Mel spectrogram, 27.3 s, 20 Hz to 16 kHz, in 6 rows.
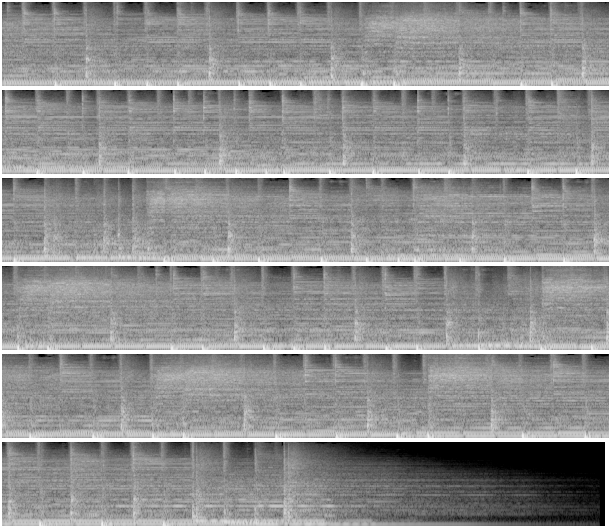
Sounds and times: Music: 0.0 - 27.2.

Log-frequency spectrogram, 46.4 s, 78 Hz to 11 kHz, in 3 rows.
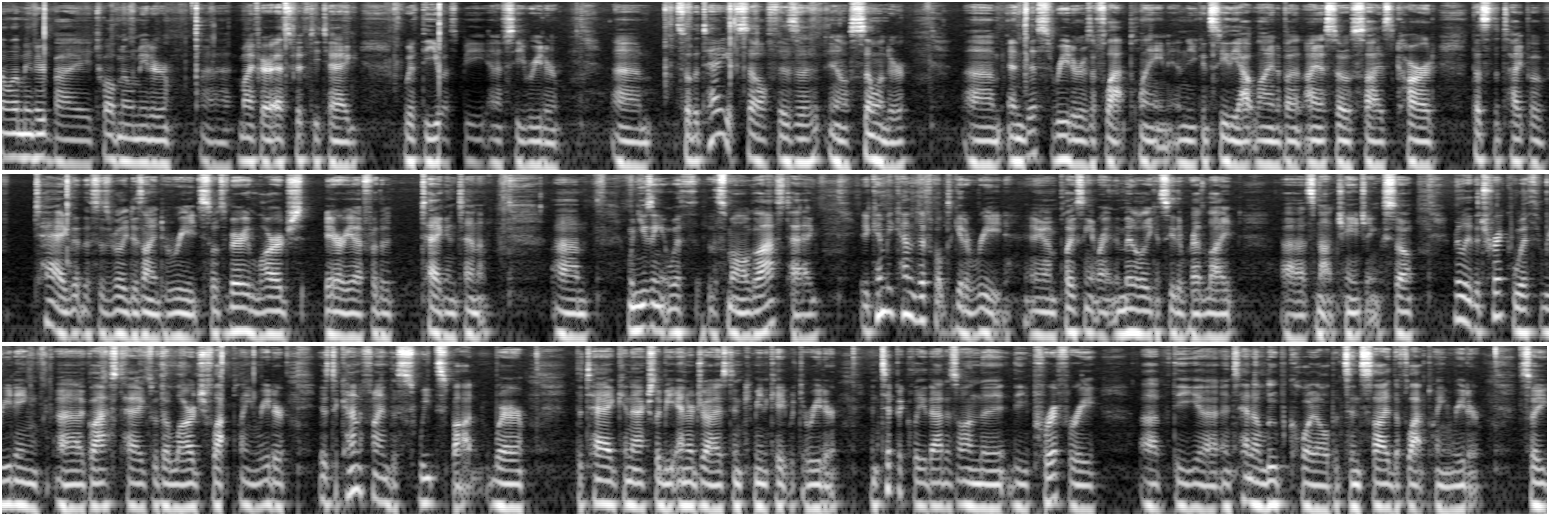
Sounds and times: Speech: 0.0 - 20.4, 21.0 - 46.3.

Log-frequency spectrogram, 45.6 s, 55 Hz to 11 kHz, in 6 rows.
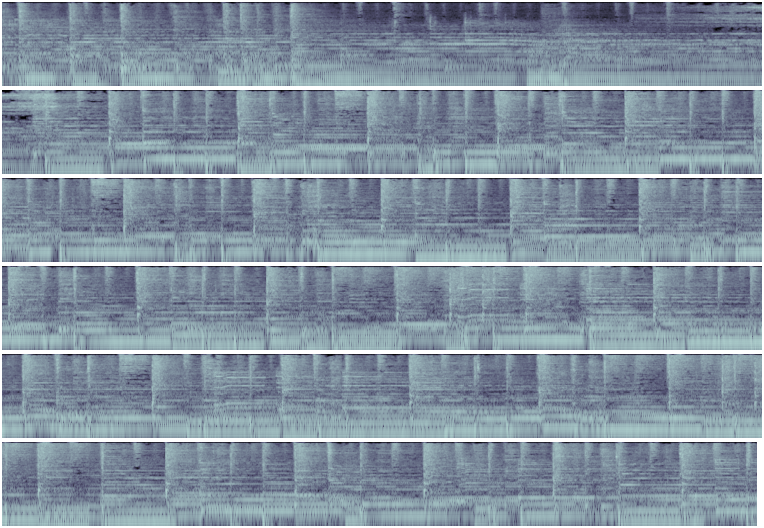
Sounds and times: Music: 0.0 - 45.5.

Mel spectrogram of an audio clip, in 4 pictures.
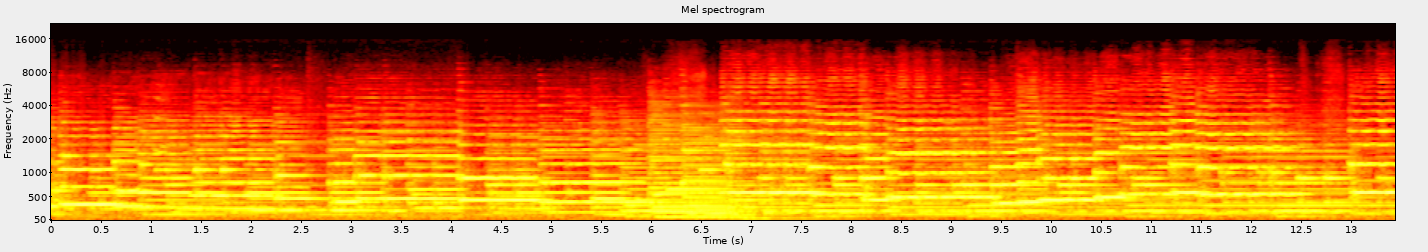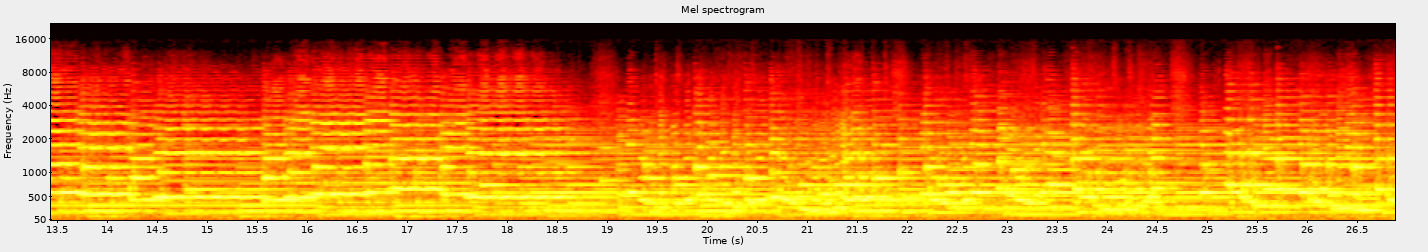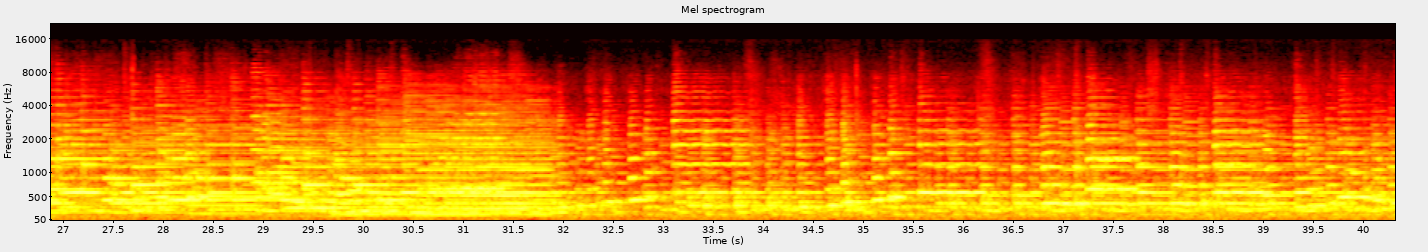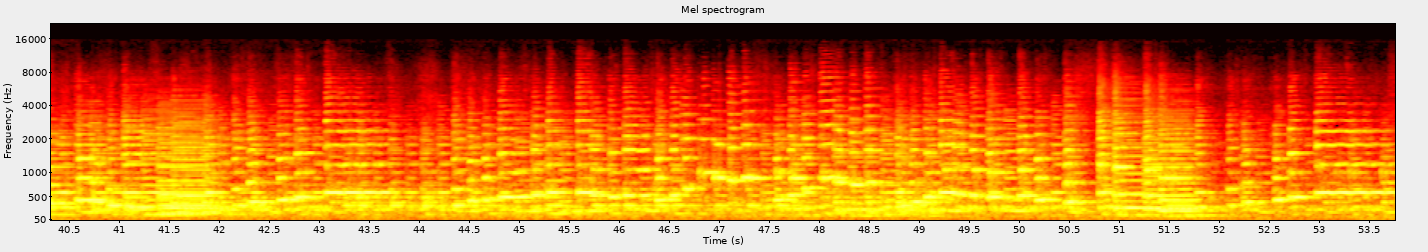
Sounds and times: Piano: 0.0 - 53.7
Saxophone: 0.0 - 53.7.

